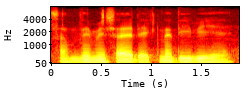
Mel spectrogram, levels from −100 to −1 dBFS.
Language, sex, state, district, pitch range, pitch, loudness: Hindi, male, Arunachal Pradesh, Lower Dibang Valley, 90-95 Hz, 90 Hz, -16 LUFS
